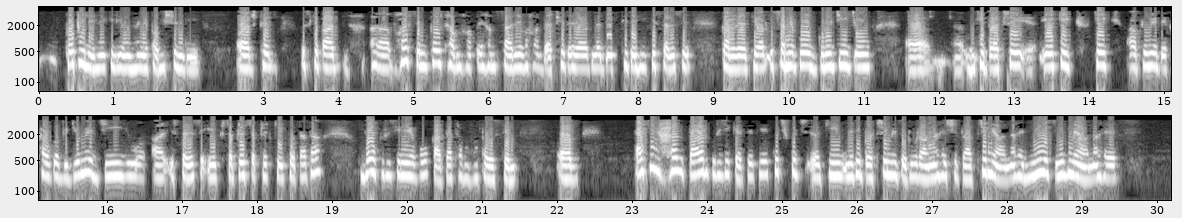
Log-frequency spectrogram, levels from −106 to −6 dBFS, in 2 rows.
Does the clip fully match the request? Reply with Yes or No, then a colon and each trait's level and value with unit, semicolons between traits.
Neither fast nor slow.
No: fast, 195 wpm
